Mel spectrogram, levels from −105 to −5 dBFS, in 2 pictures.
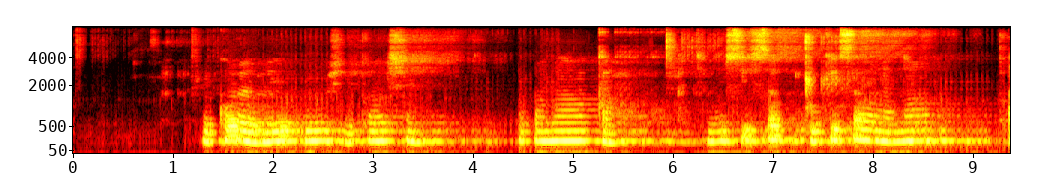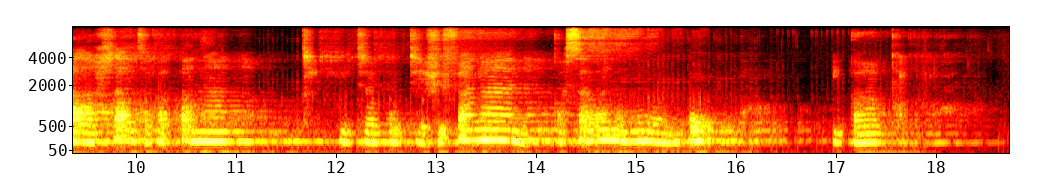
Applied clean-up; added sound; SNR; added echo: neural separator model SepFormer DNS4.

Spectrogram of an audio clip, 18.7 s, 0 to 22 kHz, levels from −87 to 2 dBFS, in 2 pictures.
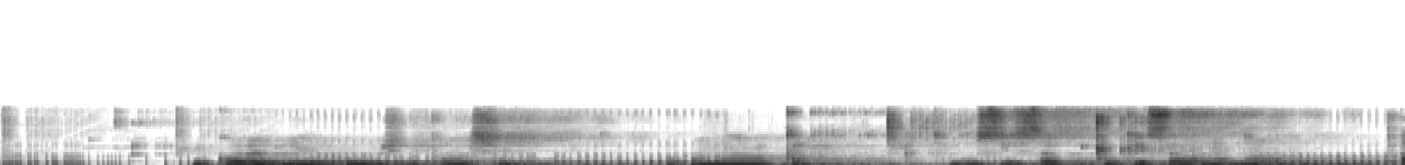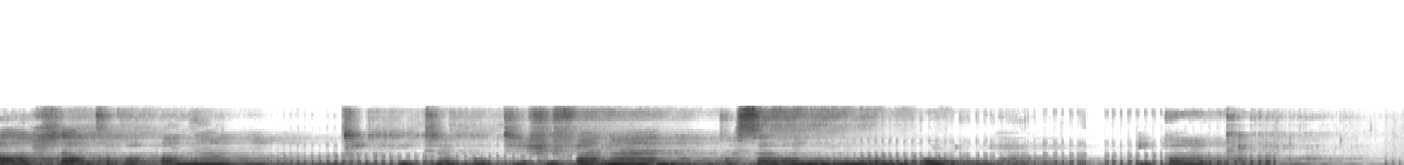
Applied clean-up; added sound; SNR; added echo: none; Growling; 13 dB; reverberation time 2.1 s.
